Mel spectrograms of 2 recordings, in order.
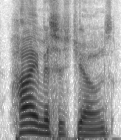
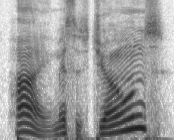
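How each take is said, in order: First: The voice falls at the end. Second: The voice rises at the end. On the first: The caller sounds confident. The speaker calls it right. "You want to sound very confident in the call" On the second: The caller sounds afraid and unsure. The speaker calls it wrong. "ending every sentence with, ... or "Missus Jones?" it sounds like fear"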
